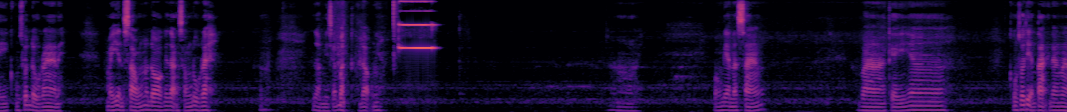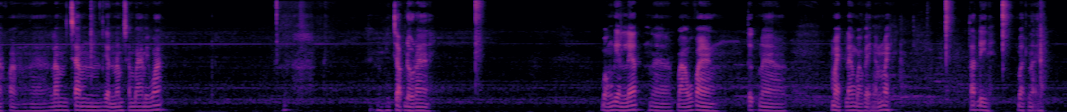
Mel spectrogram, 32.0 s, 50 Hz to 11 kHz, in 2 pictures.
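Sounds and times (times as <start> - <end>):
high-pitched buzzer beep: 6.0 - 6.7.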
